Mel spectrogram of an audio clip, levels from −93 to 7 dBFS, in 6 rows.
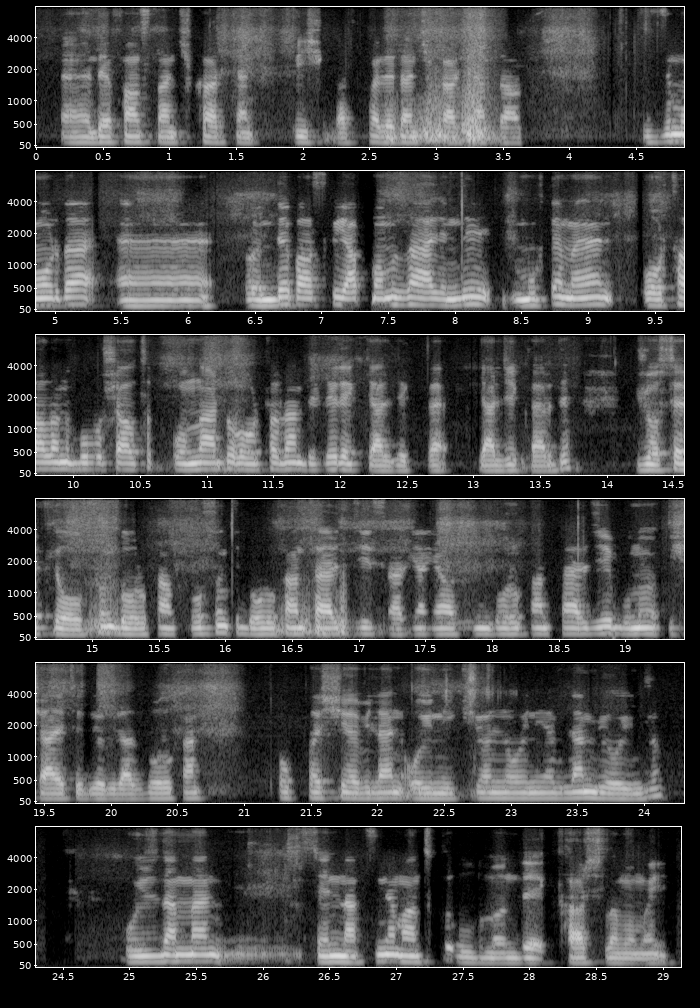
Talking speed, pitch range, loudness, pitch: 115 wpm, 115-135 Hz, -19 LUFS, 120 Hz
